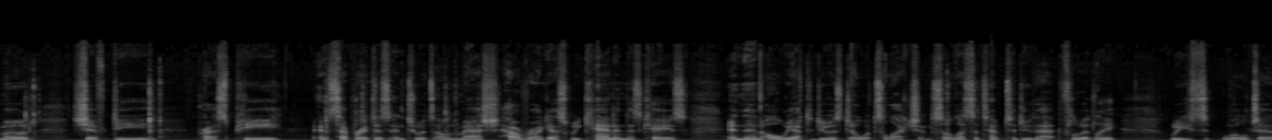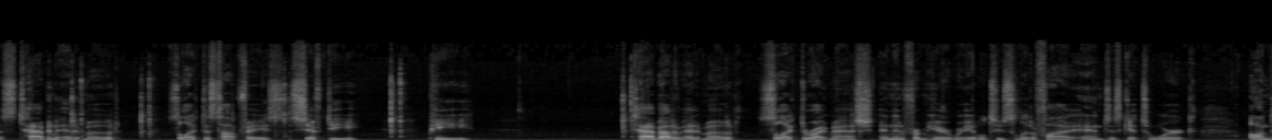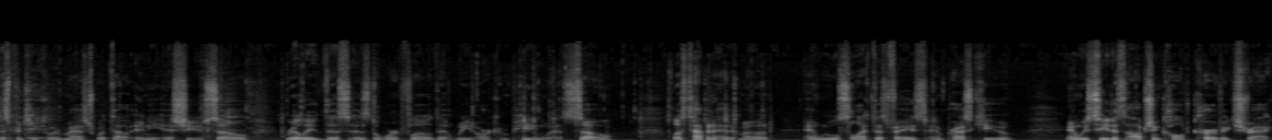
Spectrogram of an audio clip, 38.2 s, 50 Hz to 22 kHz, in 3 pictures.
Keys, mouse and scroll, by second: 0.1 shift+d, 0.7 right click, 1.4 p, 1.9 click, 3.2 Tab, 3.6 alt+a, 3.9 click, 4.4 g, 5.1 right click, 9.3 x, 9.5 click, 13.4 Tab, 14.4 click, 15.4 shift+d, 15.9 right click, 16.6 r, 17.1-19.0 drag, 19.0 Tab, 19.9 click, 21.3 q, 21.9 click, 25.0-25.5 scroll up 1, 25.9-27.5 drag, 27.5 space, 28.1 scroll down 1, 28.3 shift+middle click, 28.5-29.2 scroll up 1, 29.2-30.6 drag, 30.8 space, 31.0 shift+scroll up 1, 31.3-31.6 scroll down 1, 31.6 click, 31.9 shift+middle click, 32.2 shift+scroll up 1, 32.3 Tab, 32.6 3, 32.9 click, 34.7 q.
